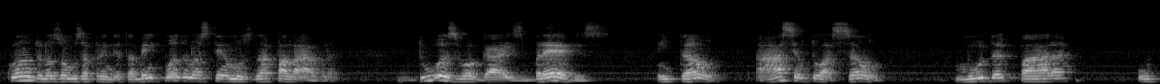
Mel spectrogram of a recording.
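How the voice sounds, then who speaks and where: A man teaching a slow, explanatory grammar lesson, pointing things out on a board and checking in often with short fillers. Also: medium pitch, darkish tone, distant mic. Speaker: Hebrew teacher. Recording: dull, echoey room, off-mic.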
